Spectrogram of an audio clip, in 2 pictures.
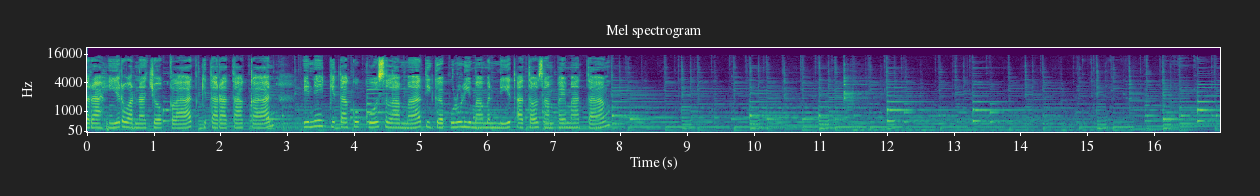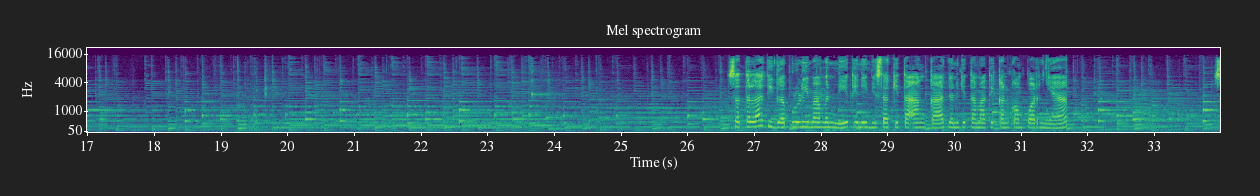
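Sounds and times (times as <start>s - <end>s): plucked-string instrumental music: 0.0s - 34.0s.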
